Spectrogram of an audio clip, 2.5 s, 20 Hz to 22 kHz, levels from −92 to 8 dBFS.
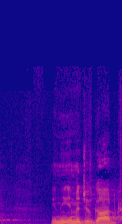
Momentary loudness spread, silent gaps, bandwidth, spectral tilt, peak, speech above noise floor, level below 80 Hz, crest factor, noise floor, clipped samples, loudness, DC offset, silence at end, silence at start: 8 LU; none; 15.5 kHz; -6.5 dB/octave; -16 dBFS; 32 dB; -70 dBFS; 18 dB; -64 dBFS; under 0.1%; -32 LUFS; under 0.1%; 0 s; 0 s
